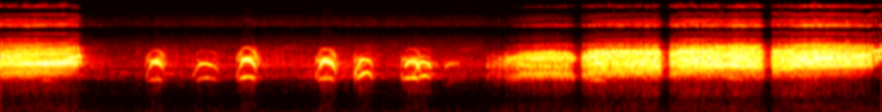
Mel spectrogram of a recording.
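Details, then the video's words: Azure-winged magpie: a harsh rasp, then a quick series of short, rising-falling nasal notes, then a run of loud, buzzy, broken rasps. "Как поёт Сорока голубая (Cyanopica cyana)"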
